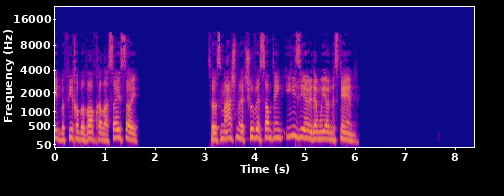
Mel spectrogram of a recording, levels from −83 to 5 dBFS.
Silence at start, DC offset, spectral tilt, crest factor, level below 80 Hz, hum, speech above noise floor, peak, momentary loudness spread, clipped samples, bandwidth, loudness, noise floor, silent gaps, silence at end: 0 s; under 0.1%; -4.5 dB/octave; 20 dB; -64 dBFS; none; over 69 dB; -4 dBFS; 6 LU; under 0.1%; 11.5 kHz; -21 LUFS; under -90 dBFS; 1.90-2.80 s; 2.3 s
